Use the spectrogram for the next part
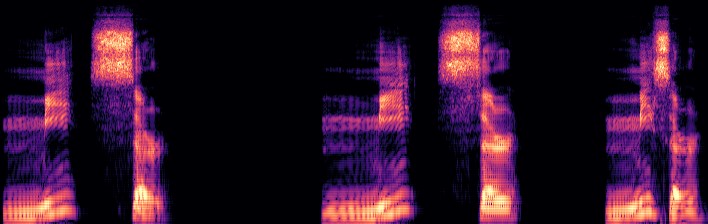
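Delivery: mi sir, set apart and said clearly; word demo. Shown as a demonstration. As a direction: model mi sir carefully for the class. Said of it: "you can say".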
